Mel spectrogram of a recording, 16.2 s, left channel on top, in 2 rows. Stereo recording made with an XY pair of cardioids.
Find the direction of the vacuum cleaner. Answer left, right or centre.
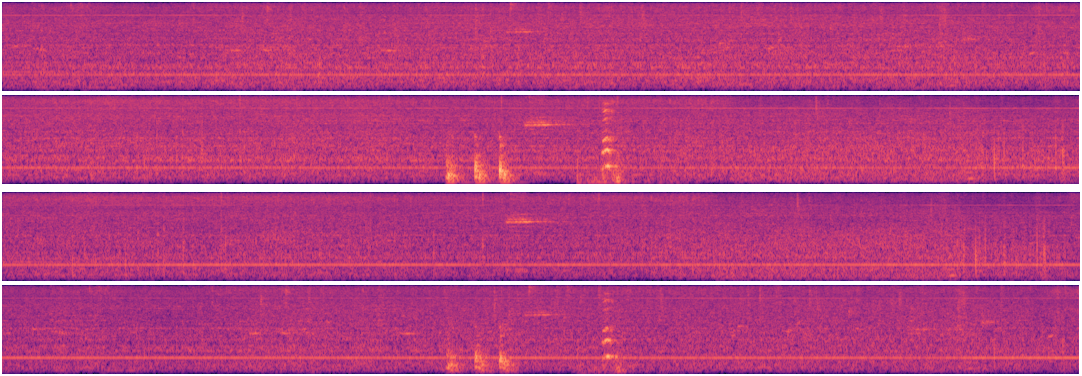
left.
